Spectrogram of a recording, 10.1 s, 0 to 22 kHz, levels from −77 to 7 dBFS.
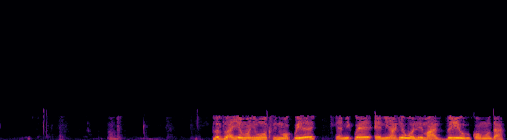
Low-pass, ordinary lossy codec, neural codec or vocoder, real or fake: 10.8 kHz; AAC, 16 kbps; codec, 24 kHz, 0.9 kbps, WavTokenizer, medium speech release version 1; fake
